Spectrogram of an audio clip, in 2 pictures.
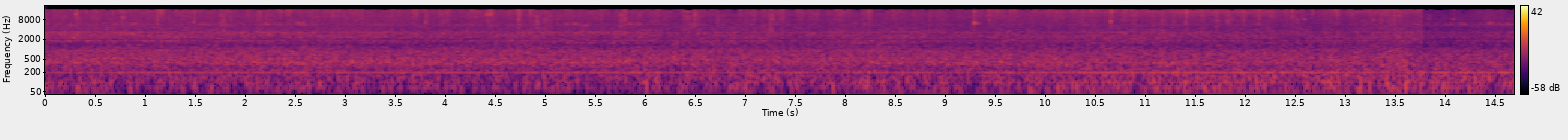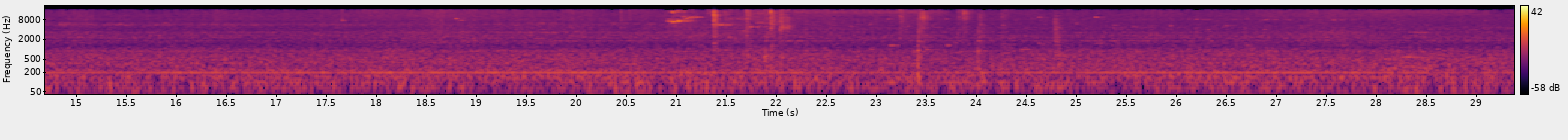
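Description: Passenger train running along the track, heard from on board: a steady rumble and rattle of the coach on the rails with a constant low hum, growing a little louder about a third of the way in.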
